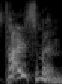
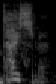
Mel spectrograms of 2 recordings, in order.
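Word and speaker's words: Theismann: we Gucci you know why cuz it's not pronounced Tean it's tysman tysman tysman Marty that a boy Washington Triple sign speed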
